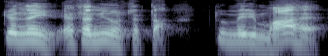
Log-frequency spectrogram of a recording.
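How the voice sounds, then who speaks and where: A man's voice: a little high, big pitch swings, moderate pace, vocal fry, darkish tone, full character voice. A man plays an impulsive poor young man in a spoken parable. He calls out urgently and emphatically, his voice rising. The sound is slightly lo-fi.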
